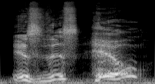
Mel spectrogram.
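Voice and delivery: high, slow, alarmed question; frightened cry. Acted. Stranded Andy asks the old man where he is, frightened cry.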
